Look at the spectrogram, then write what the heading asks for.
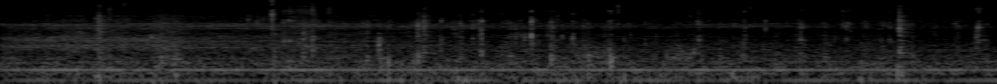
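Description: A man biting into and chewing a piece of breaded fried chicken: faint soft crunches and mouth clicks scattered throughout, over a steady low hum.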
